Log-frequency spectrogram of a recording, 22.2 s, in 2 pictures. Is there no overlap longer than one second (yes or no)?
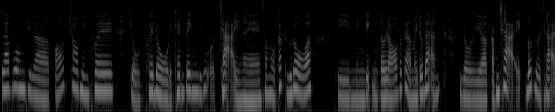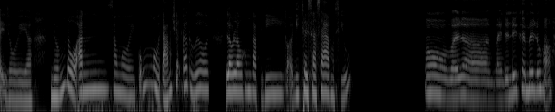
yes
